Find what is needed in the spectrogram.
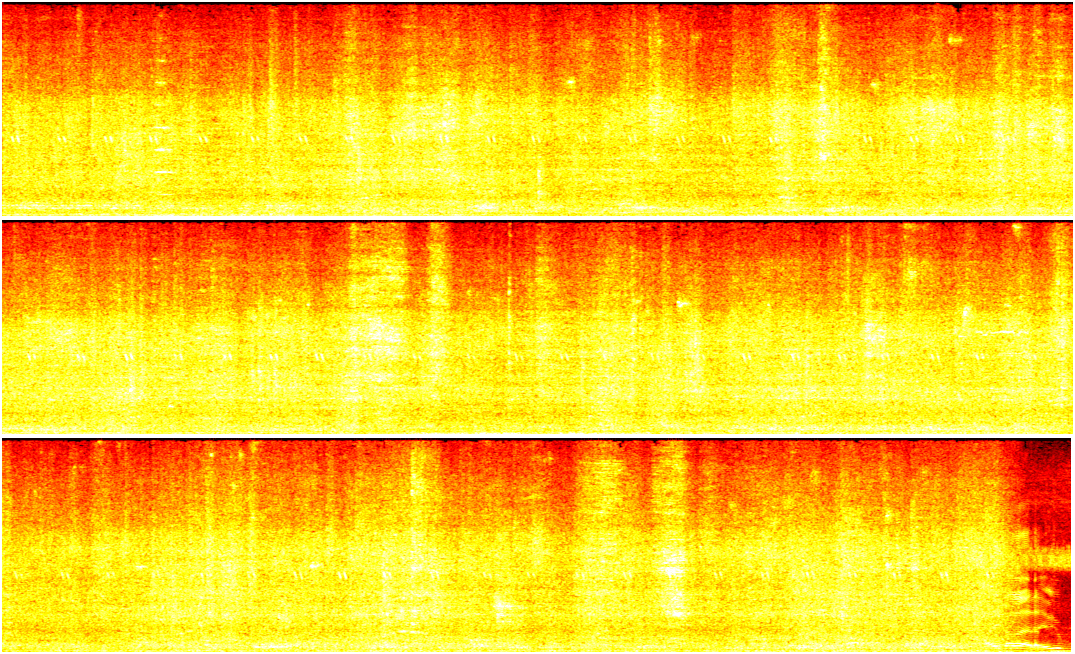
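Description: Freight train wagons, hopper cars among them, rolling past close by: a steady wheel-on-rail rumble with scattered clicks as the wheels cross the rail joints.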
